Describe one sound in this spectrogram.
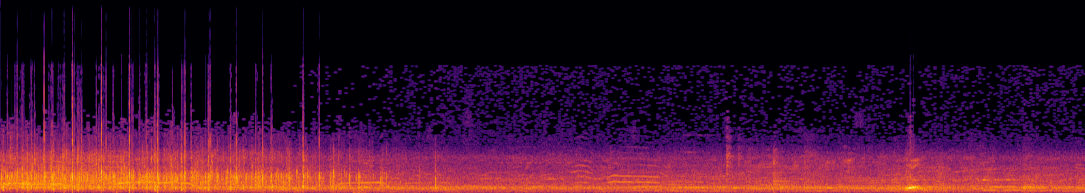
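A marching band plays brass and drums in a large open stadium.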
